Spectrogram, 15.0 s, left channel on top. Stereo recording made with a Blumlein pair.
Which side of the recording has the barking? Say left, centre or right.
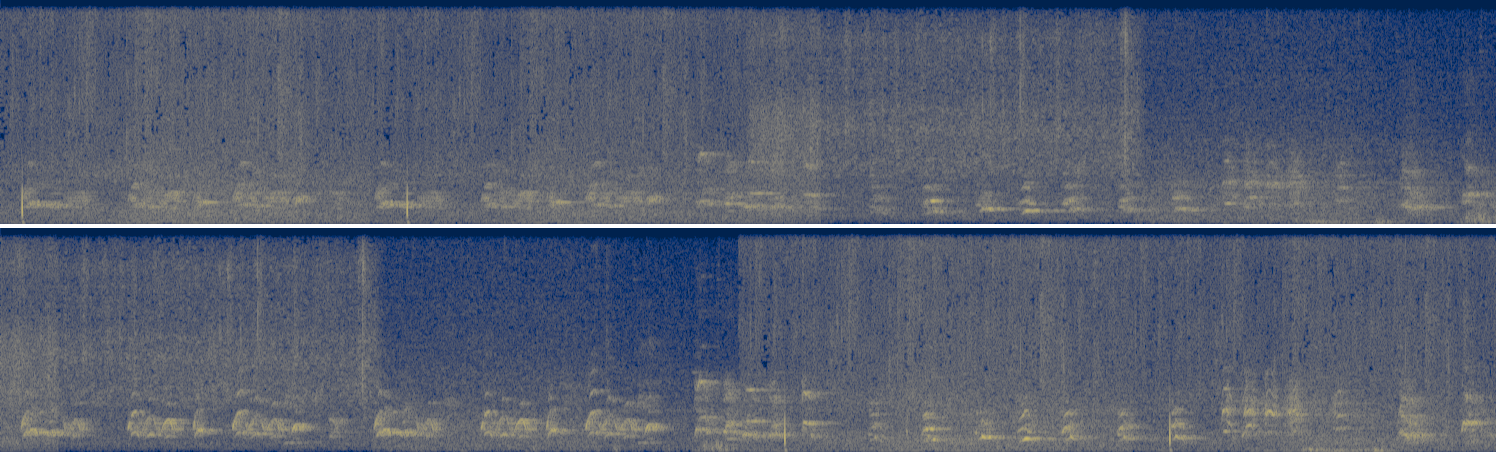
right.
